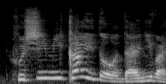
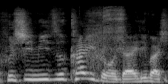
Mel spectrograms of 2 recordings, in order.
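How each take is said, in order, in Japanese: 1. 最初の部分は「Fushimi」と言います。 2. 最初の部分は「Fushimizu」と言います。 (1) "伏見街道第二橋と呼んではダメです" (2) "これ伏見図街道第二橋でこれ一応根拠はあって"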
